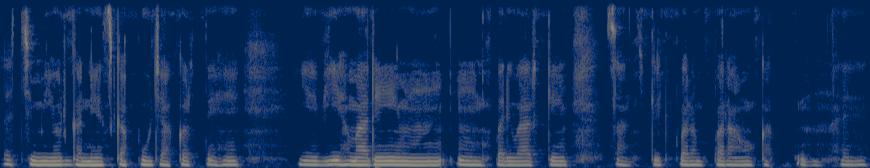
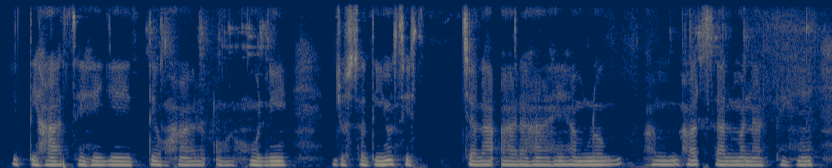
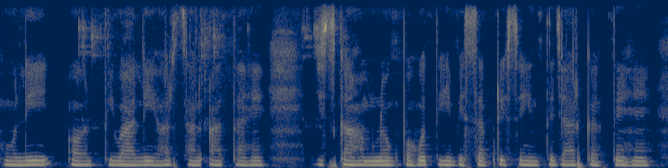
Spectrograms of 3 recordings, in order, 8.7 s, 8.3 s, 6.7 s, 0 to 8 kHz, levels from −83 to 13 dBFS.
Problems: constant background noise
